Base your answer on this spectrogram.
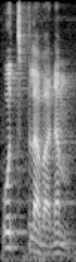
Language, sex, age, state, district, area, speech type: Sanskrit, male, 18-30, Karnataka, Bangalore Urban, urban, read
